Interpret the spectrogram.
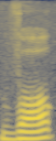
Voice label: "vuk5", taiwanese

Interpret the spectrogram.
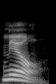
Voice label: "mio4", taiwanese

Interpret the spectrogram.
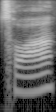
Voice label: "cua5", Taiwanese syllable

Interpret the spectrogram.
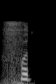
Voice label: "fut1", Taiwanese

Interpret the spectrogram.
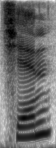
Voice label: "cien9", Taiwanese

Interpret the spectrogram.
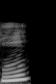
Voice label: "pinn9", Taiwanese

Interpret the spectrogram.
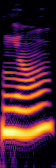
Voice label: "ngiung5", taiwanese syllables

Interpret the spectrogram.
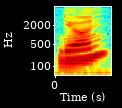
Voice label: "lion9", Taiwanese syllable

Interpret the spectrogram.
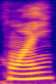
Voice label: "huainn5", Taiwanese syllable

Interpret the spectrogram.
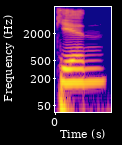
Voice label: "gien2", Taiwanese syllable

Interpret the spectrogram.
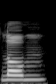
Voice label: "lom1", Taiwanese syllable

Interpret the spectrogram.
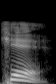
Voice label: "kie4", taiwanese syllable

